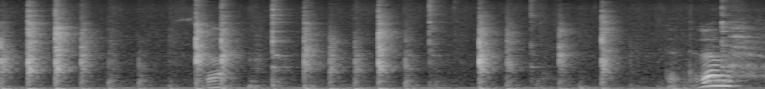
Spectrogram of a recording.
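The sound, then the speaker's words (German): Minced meat sizzling as it is browned in a pan while a utensil scrapes and stirs it in quick, repeated strokes, fairly loud, with a brief spoken word from a person. “Dann immer schön schauen, dass wir das Hack hier auch schön anbraten.”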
